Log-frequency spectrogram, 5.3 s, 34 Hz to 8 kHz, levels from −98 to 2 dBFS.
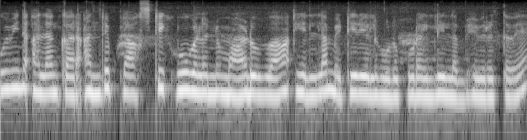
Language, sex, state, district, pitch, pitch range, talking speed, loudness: Kannada, female, Karnataka, Mysore, 205 Hz, 195-225 Hz, 135 wpm, -14 LUFS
